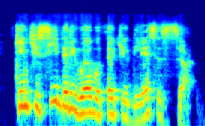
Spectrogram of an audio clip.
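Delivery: put-on woman's voice in a South African accent. Retelling what the young lady opposite asked, in a south african accent. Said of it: "she said in her South African accent".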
